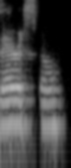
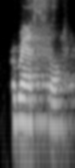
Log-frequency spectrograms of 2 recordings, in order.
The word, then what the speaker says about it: Erastil: And she's now in the service of Aristil. Or am I pronouncing that right? Erastil? Erastil, yeah.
